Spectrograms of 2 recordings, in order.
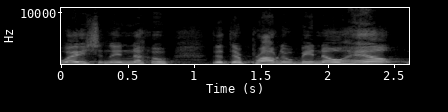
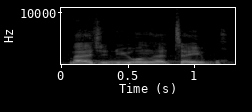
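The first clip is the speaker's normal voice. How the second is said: ordinary talk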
